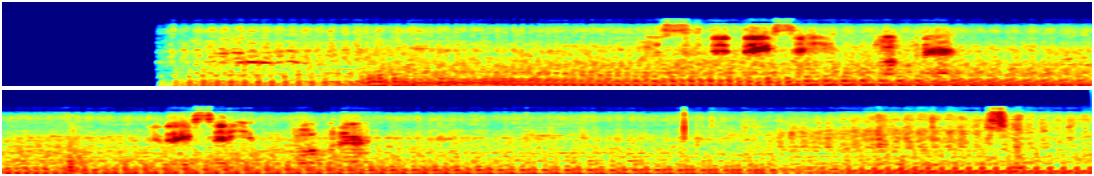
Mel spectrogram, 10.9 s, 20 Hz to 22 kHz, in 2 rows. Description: 99 gst spyder. down an injector and throwing codes for egr and tps.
